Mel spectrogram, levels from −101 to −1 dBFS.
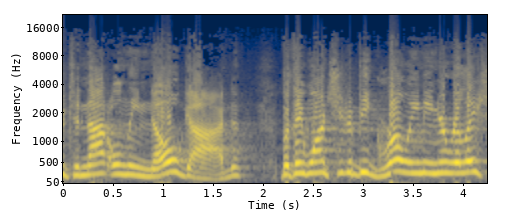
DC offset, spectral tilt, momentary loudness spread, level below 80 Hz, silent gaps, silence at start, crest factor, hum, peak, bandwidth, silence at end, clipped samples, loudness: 0.3%; -6.5 dB/octave; 6 LU; -42 dBFS; none; 0 s; 8 dB; none; 0 dBFS; 12 kHz; 0 s; 1%; -9 LUFS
